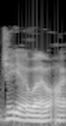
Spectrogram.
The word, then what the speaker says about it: Gooi: referred to as het GOI or the GOI area het GOI is the eastern part of the Amsterdam metropolitan area g o i Rhymes roughly with the English name Roy the G is pronounced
